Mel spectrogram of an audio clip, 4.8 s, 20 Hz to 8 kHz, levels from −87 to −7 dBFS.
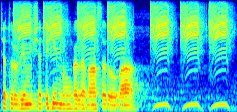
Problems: constant background noise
